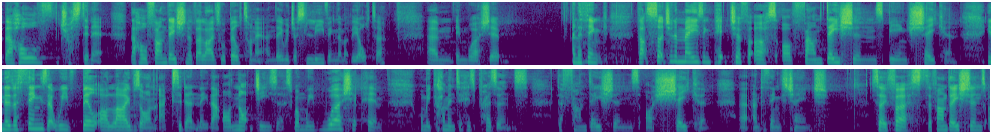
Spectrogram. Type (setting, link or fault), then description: setting, large echoing room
